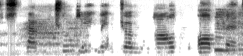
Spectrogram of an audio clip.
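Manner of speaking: usual speaking voice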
